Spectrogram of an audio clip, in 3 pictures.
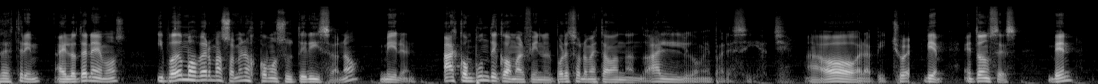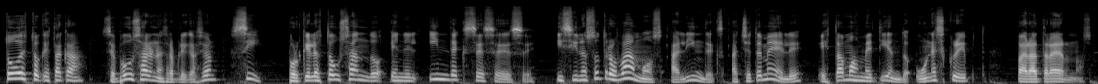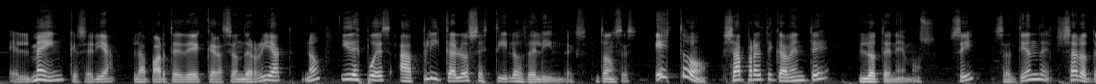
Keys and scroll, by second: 0.0-3.5 typing, 5.7 ctrl+k, 5.8 Return, 6.3-9.0 typing, 9.8 ctrl+j, 10.2 k, 10.7 j, 12.6 j, 13.5 g, 14.1 shift+;, 16.8-20.5 typing, 21.1 Escape, 24.1-26.0 typing, 28.9-32.9 typing, 31.1 Escape, 31.9 Escape.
